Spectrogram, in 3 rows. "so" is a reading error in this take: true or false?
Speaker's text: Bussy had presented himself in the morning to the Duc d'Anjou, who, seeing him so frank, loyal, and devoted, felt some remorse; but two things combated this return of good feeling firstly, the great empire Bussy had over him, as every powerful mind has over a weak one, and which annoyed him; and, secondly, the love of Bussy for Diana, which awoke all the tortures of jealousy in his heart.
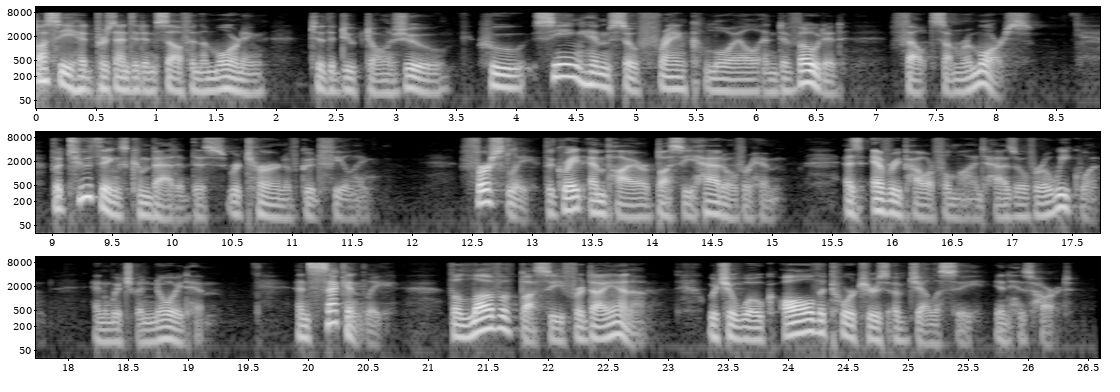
false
